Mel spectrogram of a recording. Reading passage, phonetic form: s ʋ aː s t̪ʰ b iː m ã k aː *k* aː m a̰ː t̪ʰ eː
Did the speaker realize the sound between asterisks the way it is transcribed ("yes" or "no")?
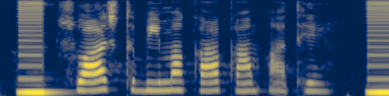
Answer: yes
